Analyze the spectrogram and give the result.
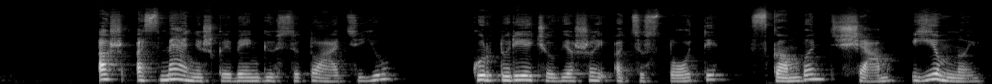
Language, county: Lithuanian, Utena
